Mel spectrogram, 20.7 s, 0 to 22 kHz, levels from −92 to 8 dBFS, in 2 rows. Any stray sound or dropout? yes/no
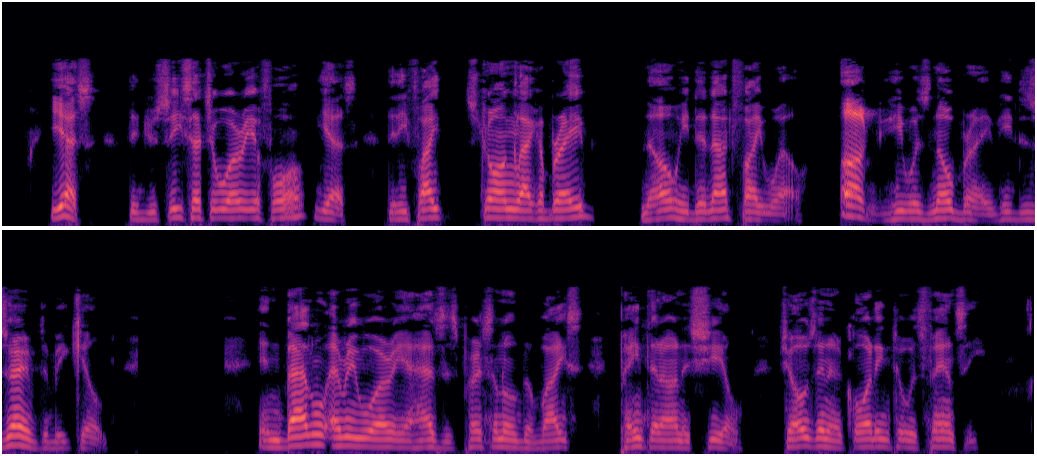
no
